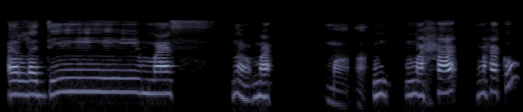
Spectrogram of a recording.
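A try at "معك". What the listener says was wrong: Ma'aka. Not mahaka. It's mim ain kaf. So ma'aka.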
